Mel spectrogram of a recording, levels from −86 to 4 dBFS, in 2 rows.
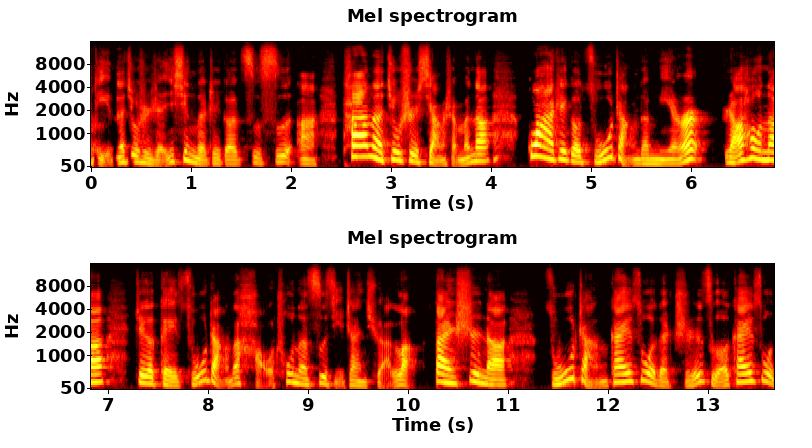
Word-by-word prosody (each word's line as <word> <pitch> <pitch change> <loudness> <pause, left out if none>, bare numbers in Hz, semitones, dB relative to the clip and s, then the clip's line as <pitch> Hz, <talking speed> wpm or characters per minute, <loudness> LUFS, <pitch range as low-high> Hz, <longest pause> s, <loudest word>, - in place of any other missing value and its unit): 底 - - -9
呢， 155 - -1
就 175 +1 -4
是 150 - -4
人 115 +8 -6
性 180 0 -3
的 120 -4 -3
这 130 +1 -9
个 120 -1 -4
自 120 +5 -9
私， 170 +6 -6
啊， - - -6 0.2
他 320 0 +9
呢， 300 -7 +5
就 235 -1 0
是 205 -4 -1
想 115 -8 -3
什 - - -10
么 135 +5 -3
呢？ 195 +2 +2 0.4
挂 330 -7 +8
这 240 0 +1
个 175 -5 +1
组 170 - -3
长 125 - -4
的 130 - -4
名 120 -1 -3
儿， - - +4
然 165 +7 +3
后 270 -1 +2
呢， 225 -1 +6 0.3
这 210 - +2
个 185 - +3
给 130 -7 -3
组 165 - -7
长 - - -2
的 - - -3
好 - - -12
处 235 -1 -6
呢， 170 -5 -2
自 175 +3 -5
己 - - -15
占 130 -5 -7
全 115 - -12
了， 145 +2 -3
但 215 -5 +5
是 235 +3 -1
呢， 150 -4 +2 0.4
组 210 - -3
长 125 - -6
该 225 - +1
做 245 0 -3
的 - - -5
职 130 - -7
责、 - - -5
该 230 +2 +1
做 240 -4 -5
180 Hz, 250 characters per minute, -21 LUFS, -, 0.4 s, 他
